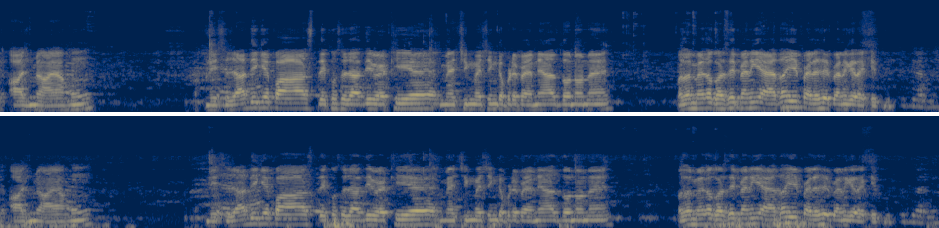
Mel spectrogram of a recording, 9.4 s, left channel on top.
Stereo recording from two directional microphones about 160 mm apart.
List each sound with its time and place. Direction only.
0.1 s speech: 5° right (ahead or behind)
2.2 s speech: centre (ahead or behind)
